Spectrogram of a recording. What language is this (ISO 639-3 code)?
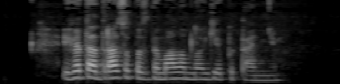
bel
